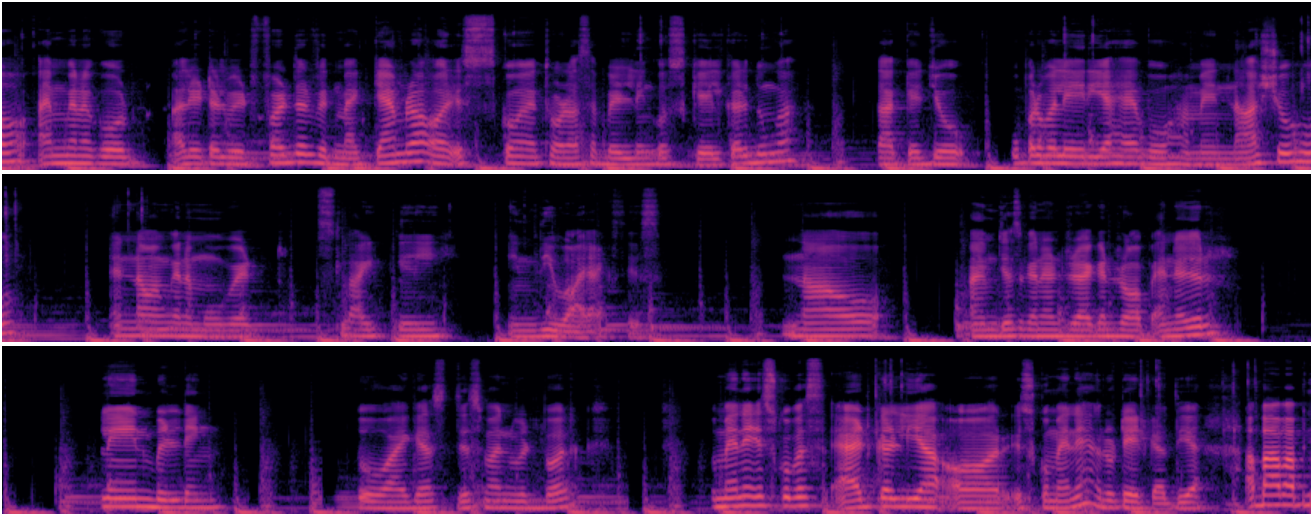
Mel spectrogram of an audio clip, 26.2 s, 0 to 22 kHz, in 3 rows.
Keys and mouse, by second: 1.3-2.9 drag, 3.4 click, 4.3 s, 6.6 drag, 7.2 s, 8.7 g, 9.5 g, 13.5-15.6 drag, 17.2 middle click, 21.1-21.6 middle drag, 22.0 middle drag, 22.5-22.9 drag, 22.9 middle click, 23.4 r, 25.1 r.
